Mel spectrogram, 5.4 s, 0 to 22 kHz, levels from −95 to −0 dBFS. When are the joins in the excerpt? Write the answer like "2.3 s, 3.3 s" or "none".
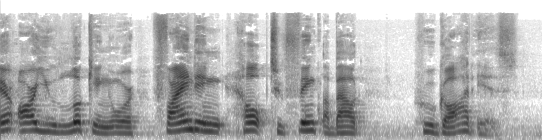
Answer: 3.2 s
